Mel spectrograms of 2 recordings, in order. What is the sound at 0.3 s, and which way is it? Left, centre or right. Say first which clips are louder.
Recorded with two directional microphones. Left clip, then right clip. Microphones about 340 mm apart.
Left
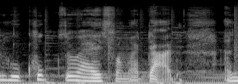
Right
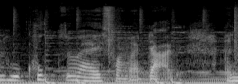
Speech: left 9 dB; left.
